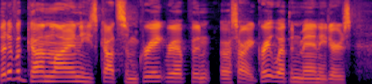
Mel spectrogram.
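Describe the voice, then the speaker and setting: A man talks fairly quickly at a fairly high pitch. He has a normal speaking voice. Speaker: gaming commentator. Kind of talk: casual game commentary over replay.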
